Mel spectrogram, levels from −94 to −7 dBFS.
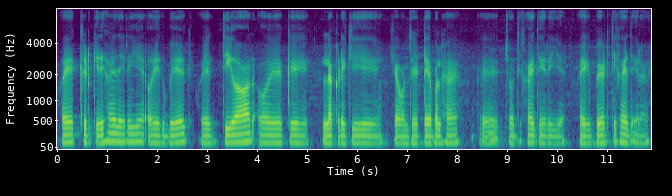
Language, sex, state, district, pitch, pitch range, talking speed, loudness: Hindi, male, Bihar, Samastipur, 110 Hz, 110-120 Hz, 155 wpm, -24 LUFS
